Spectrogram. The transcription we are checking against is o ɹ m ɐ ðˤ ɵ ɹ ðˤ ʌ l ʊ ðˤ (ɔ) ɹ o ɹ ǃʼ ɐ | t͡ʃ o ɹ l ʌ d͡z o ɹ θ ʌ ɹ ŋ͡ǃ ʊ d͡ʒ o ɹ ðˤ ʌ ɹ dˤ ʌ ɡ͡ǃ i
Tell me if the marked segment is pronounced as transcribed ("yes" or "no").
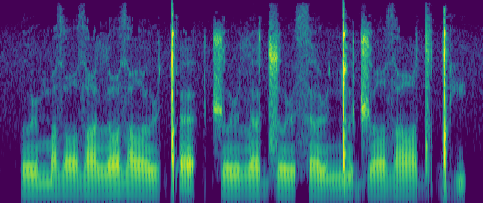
no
